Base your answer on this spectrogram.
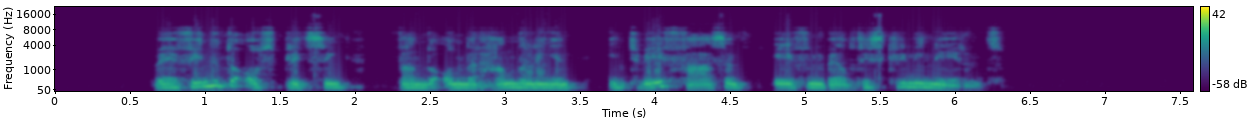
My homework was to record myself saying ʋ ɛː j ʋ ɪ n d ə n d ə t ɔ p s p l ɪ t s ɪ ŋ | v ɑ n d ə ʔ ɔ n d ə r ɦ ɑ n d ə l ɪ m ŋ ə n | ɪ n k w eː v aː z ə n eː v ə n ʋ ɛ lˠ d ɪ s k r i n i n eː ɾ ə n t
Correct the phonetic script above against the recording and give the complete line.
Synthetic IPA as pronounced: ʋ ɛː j v ɪ n d ə n d ə ʔ ɔ p s p l ɪ t s ɪ ŋ | v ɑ n d ə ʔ ɔ n d ə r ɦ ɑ n d ə l ɪ ŋ ə n | ɪ n t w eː f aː z ə n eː v ə n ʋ ɛ lˠ d ɪ s k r i m i n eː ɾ ə n t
